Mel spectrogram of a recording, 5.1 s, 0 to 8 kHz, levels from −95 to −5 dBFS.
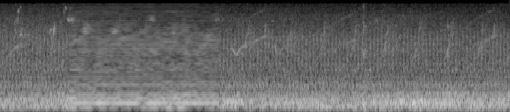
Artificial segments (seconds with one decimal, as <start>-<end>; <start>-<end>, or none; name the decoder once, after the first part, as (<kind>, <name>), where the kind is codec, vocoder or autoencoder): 0.7-2.2 (vocoder, HiFi-GAN)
